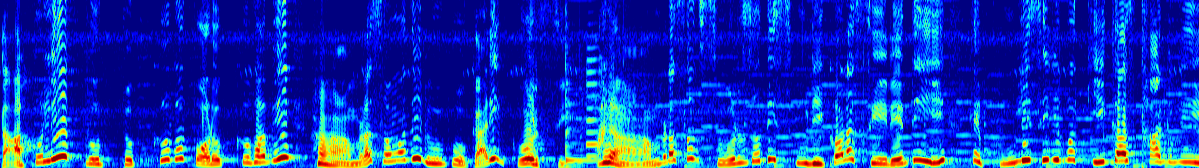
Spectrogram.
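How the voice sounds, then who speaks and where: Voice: high-pitched, darkish tone, exaggerated voice. An actor voicing a cheeky, servile village thief in a comic cartoon, wheedling and rustic. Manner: obsequious, rustic wheedling, keeps saying sir. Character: cheeky village thief, servile, earnestly arguing simpleton man.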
